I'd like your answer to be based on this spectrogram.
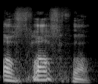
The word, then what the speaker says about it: Ephphatha: And looking up to heaven, he sighed and said to him, Ephphatha, Ephphatha. This is one of those words that it's impossible for English-speaking people to pronounce, but it's Ephphatha.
